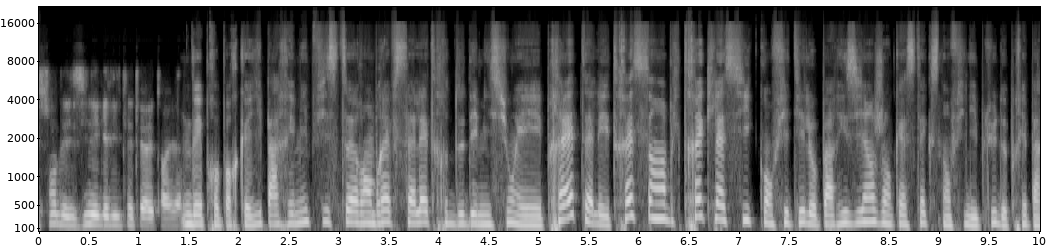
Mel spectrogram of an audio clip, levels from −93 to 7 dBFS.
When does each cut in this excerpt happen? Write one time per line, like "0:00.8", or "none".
none

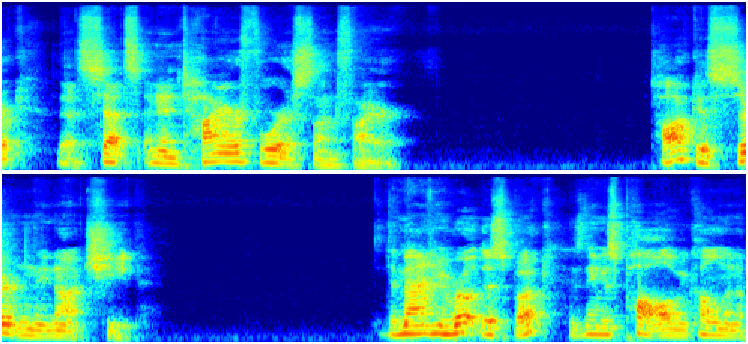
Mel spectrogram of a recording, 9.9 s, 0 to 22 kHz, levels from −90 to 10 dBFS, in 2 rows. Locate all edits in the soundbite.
0:07.4

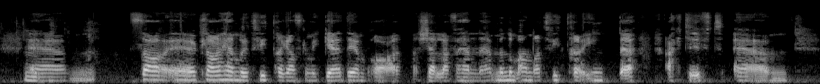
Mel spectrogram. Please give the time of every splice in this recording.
none

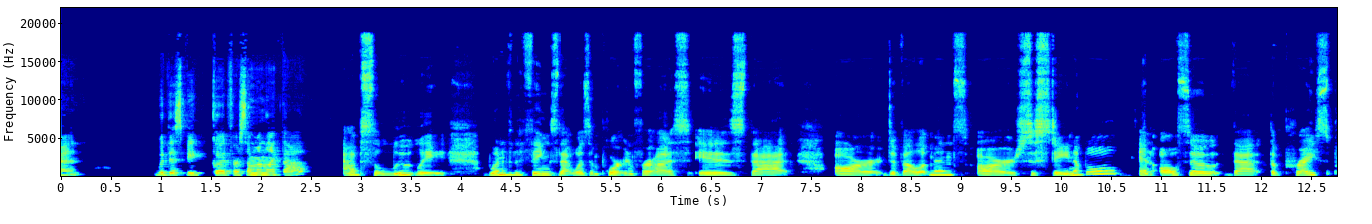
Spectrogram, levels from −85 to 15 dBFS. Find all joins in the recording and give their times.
none

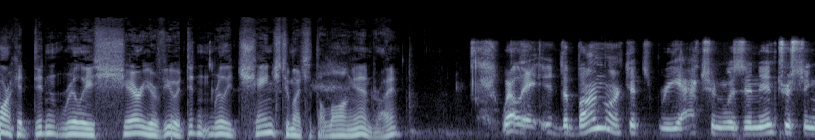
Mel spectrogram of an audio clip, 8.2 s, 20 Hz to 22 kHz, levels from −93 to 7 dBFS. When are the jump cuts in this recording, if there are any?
none

